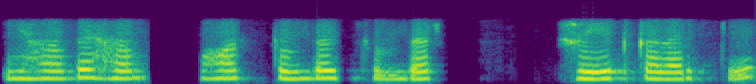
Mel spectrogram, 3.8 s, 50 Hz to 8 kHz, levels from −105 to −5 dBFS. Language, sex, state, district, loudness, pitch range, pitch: Hindi, female, Chhattisgarh, Bastar, -17 LUFS, 250-265 Hz, 255 Hz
